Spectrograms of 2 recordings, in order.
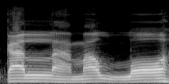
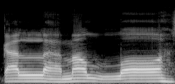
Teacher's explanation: lafaz Allah ini ya di sininya nih ada tanda baca fathah maka lafaz Allahnya dibaca tebal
